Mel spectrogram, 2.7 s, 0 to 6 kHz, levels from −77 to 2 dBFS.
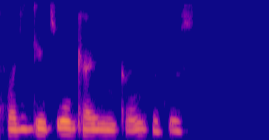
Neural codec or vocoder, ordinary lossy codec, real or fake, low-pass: codec, 16 kHz, 2 kbps, FreqCodec, larger model; none; fake; 5.4 kHz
